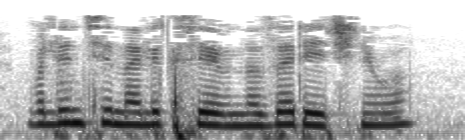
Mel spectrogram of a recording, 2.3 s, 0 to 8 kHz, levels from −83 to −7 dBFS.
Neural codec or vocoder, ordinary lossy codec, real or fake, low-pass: none; MP3, 24 kbps; real; 7.2 kHz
